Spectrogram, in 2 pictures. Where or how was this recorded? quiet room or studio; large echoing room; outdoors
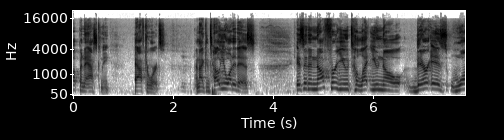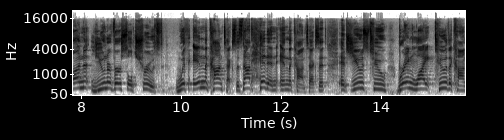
large echoing room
